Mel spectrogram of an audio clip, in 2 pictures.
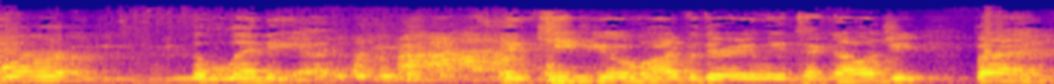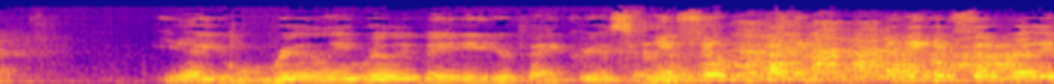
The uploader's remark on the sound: Live from the Sheraton!?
